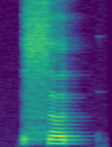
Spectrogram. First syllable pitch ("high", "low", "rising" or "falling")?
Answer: low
